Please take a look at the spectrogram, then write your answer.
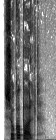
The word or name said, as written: sukkerbold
